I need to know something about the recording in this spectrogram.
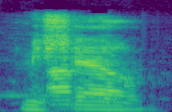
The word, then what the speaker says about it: Michel: is from uh designer michael ansel who created rayman michelle michelle right now yeah it's spelled the french michelle ansel um and it's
